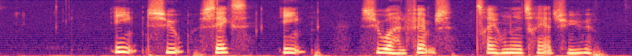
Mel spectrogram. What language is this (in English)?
Danish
